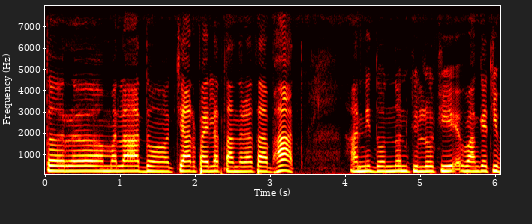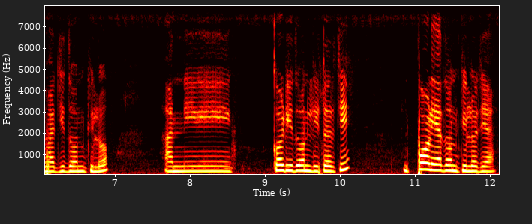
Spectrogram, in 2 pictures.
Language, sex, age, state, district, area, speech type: Marathi, female, 45-60, Maharashtra, Gondia, rural, spontaneous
